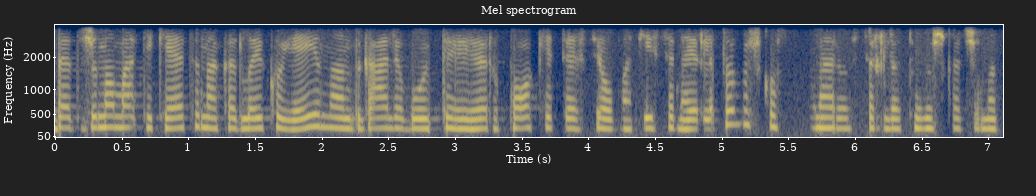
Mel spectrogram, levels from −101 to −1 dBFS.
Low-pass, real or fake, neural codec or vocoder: 3.6 kHz; real; none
